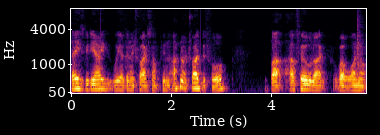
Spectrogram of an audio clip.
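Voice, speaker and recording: A man with a British accent speaks at a moderate pace in a medium pitch, his dark, mellow tone showing ordinary pitch variation. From Britain. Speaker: food and travel vlogger. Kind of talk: casual vlog talk to camera.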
